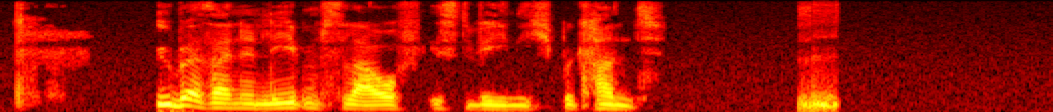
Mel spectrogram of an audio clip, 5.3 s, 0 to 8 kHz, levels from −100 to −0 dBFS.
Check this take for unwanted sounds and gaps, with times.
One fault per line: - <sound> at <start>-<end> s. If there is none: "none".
- laugh at 4.0-4.2 s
